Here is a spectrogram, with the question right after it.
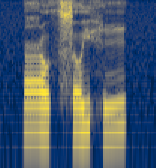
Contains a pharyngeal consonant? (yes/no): yes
